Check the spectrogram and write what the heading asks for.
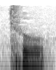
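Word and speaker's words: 荼: And actually, the word for tea in ancient times was another character altogether, pronounced tu.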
